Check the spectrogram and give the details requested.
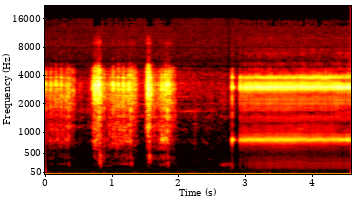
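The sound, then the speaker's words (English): A telephone being dialed to call a girl's father, with a few quick bursts of keypad or dial noise, a click, then a steady, high electronic ringing tone that holds on without pause. No one speaks. “All right, young lady, I'm calling your father.”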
